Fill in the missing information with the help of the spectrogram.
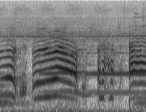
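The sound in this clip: An abandoned baby crying in a basket in front of a wolf den in the jungle: a few high, wailing cries in separate bursts with short gaps between them.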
